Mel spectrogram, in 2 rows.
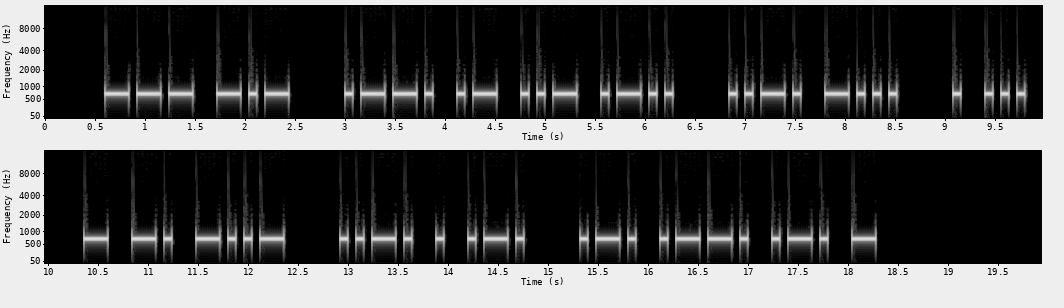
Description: Morse code, heard as a keyed tone, about 16 wpm, 700 Hz. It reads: OK PAUL FB ES TNX FER RPRT
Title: Practice QSO - Exchange 2 - Info - 15wpm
